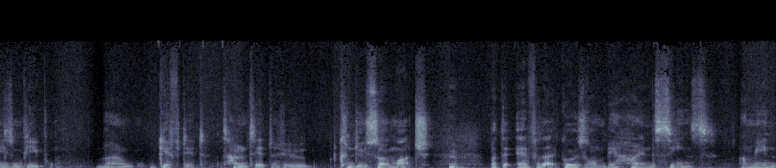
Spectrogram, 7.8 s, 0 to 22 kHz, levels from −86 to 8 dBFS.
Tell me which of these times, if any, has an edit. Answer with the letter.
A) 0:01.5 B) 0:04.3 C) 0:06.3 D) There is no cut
B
